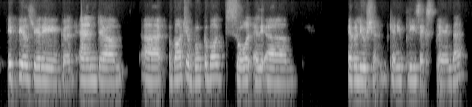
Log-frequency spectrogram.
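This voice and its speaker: A woman talks at a very slow pace with a medium pitch. Her somewhat breathy voice has a monotone, flat intonation. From Sri Lanka. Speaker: podcast host. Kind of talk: casual interview. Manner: hesitant, many fillers.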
